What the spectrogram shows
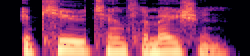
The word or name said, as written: acute inflammation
